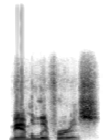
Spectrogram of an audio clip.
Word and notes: mammaliferous: American English

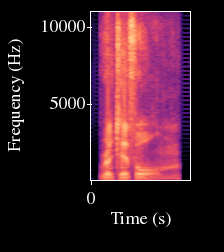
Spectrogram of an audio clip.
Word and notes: retiform: British English

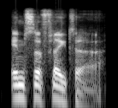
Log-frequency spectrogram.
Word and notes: insufflator: British English

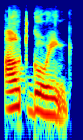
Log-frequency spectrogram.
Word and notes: outgoing: Indian

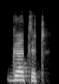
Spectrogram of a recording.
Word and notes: guttate: Indian

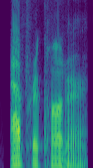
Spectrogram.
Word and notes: Afrikaner: American English

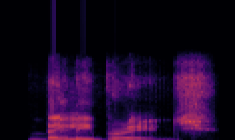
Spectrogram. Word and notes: Bailey bridge: British English

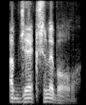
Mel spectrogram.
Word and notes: objectionable: British English

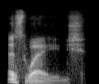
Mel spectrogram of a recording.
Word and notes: assuage: British English

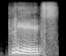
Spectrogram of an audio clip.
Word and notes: Pleiades: Indian

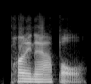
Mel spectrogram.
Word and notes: pineapple: American English

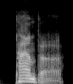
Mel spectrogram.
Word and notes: pamper: British English

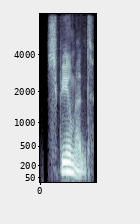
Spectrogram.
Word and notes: spumante: American English

